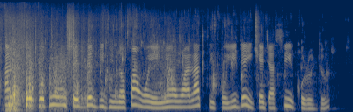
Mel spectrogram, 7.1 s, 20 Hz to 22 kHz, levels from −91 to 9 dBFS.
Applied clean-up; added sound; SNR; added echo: neural mask model RNNoise.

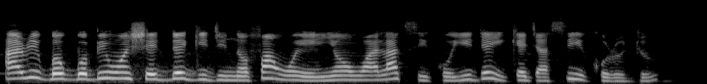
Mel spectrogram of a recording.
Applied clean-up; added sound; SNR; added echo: none; none; none; none.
